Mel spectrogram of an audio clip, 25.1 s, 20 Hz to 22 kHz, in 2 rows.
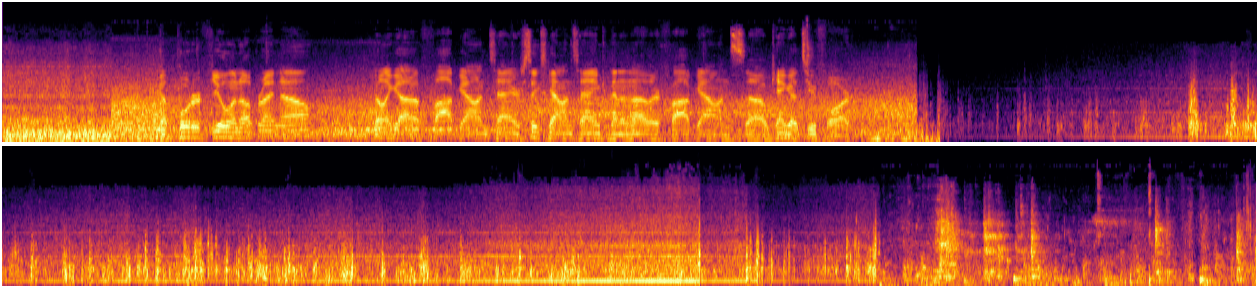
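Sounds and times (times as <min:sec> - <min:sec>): wind buffeting microphone: 0:00.0 - 0:25.0
outboard motor running: 0:09.2 - 0:25.0.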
